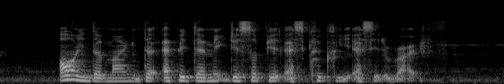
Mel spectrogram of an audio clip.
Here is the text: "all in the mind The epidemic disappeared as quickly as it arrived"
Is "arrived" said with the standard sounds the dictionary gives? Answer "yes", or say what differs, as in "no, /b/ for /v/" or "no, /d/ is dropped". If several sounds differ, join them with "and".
no, /d/ is dropped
